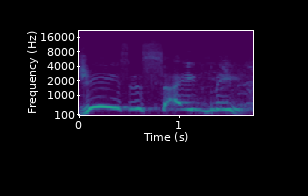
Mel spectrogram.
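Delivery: frantic, desperate, very high-pitched scream. Retelling a shark charging straight at them underwater: retelling a scream. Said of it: "underwater screaming out".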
